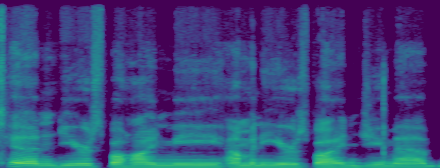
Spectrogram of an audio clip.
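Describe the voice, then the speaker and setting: A woman's very deep, low voice at a fairly slow pace, in a dry, close sound with no echo. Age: 60s. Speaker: livestream panel guest. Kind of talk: casual chat.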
